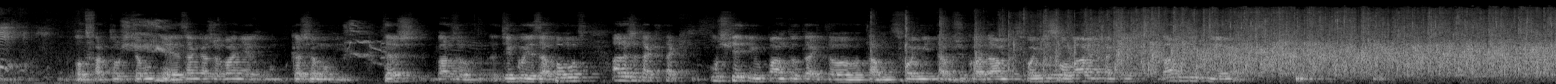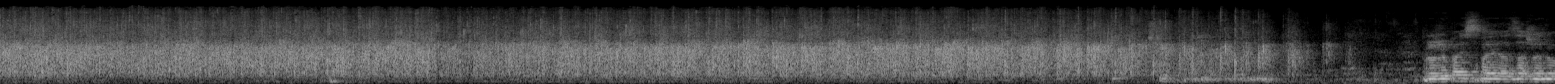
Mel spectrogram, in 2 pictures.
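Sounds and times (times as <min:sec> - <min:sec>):
speech: 0:00.8 - 0:13.1, 0:30.2 - 0:31.1
audience applause: 0:09.7 - 0:29.6.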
